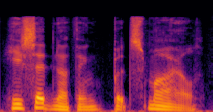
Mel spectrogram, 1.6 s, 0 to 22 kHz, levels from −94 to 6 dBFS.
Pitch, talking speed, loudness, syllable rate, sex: 115 Hz, 190 wpm, -17 LUFS, 4.9 syllables/s, female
